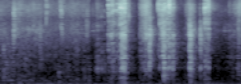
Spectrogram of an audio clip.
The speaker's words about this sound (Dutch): Dat is het zakje amandelmeel, wat nu opengeknipt wordt. Dat zit in papier.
